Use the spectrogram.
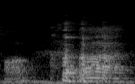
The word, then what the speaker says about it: pho: We just have our first pho restaurant, which I found out it's not pronounced pho, it's pronounced pho.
